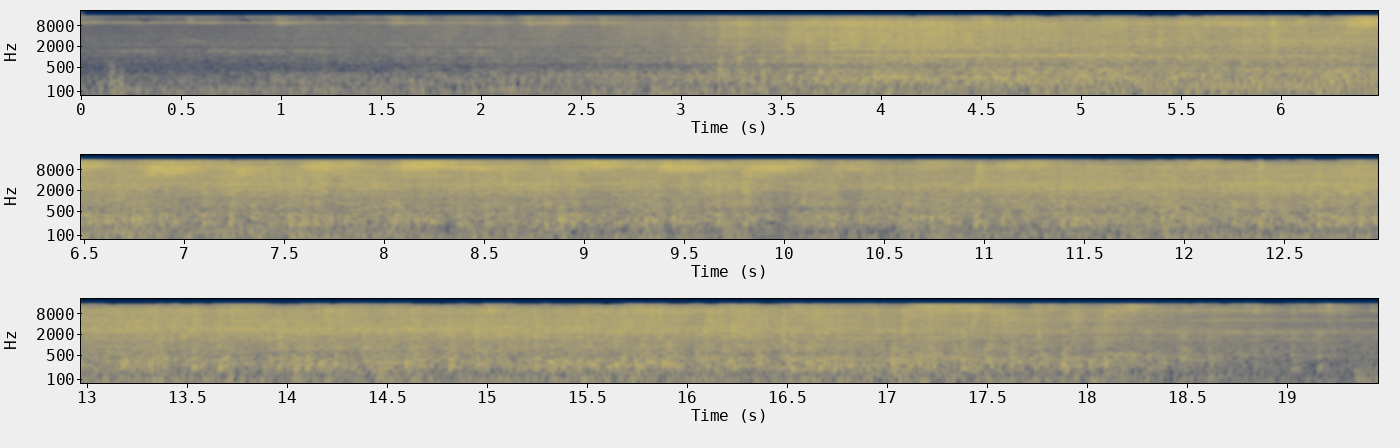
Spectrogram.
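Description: A passenger train hauled by a diesel locomotive passes close by. Its sound builds over the first few seconds as the locomotive arrives, then the coaches' wheels run steadily over the rails, fading near the end as the last coach goes by.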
